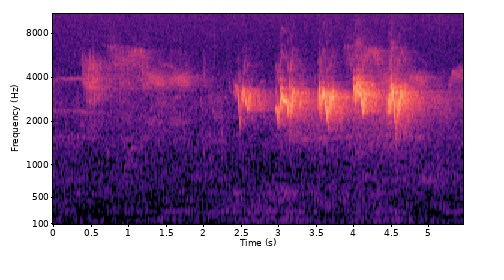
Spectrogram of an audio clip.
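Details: Western tanager song beginning with soft, thin notes, then building into five loud, burry, hoarse phrases repeated about twice per second before stopping.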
